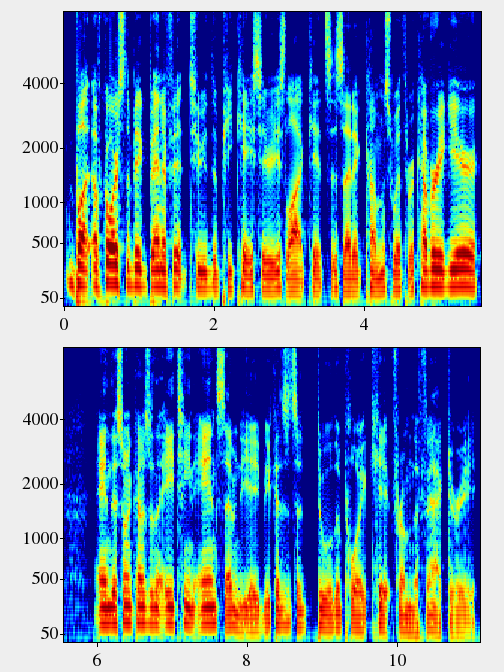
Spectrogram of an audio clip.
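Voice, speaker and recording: A man hosting a podcast, explaining things in a relaxed, rambling way with dry, self-mocking humor. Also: mid-range voice, moderate pace, no echo. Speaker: podcast host. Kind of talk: casual podcast chat.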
